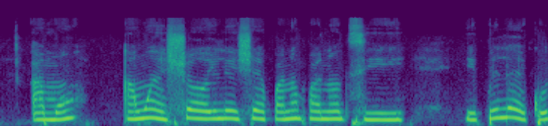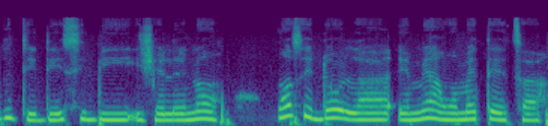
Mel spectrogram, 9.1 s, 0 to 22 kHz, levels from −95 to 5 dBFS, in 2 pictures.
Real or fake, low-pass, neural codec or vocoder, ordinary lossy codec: real; 10.8 kHz; none; Opus, 16 kbps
